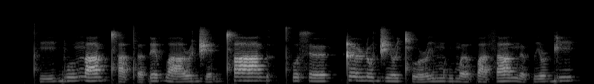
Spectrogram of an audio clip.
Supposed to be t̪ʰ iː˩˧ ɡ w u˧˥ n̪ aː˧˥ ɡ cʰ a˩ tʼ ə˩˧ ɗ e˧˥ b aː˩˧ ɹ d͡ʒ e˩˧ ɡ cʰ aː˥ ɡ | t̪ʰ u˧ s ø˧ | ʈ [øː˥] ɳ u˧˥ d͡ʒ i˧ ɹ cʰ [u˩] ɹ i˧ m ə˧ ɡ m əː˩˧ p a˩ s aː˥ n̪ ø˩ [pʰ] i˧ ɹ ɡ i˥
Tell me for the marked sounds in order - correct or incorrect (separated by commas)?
correct, correct, incorrect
